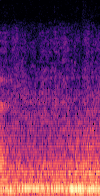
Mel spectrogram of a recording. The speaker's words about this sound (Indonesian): Oke, tadi ada kendala pemirsa, suara motor. Padahal jam satu jam mau jam duaan, masih ada juga orang kuliner malam.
